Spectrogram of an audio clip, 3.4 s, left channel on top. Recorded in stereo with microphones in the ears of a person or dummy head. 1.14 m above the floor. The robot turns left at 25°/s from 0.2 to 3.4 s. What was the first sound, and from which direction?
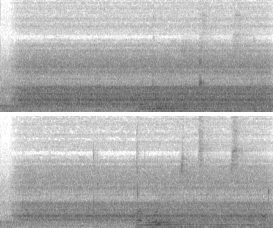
A woman speaking, 10° right.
